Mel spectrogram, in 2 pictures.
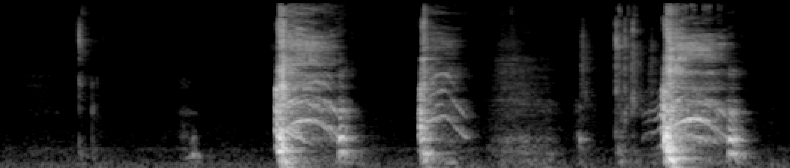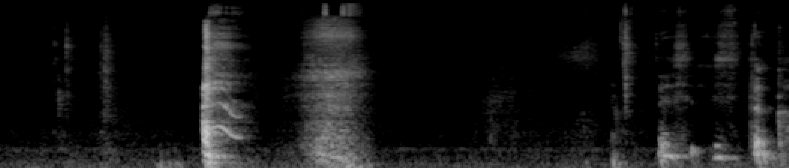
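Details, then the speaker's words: Three or four loud, harsh coughs with throat clearing between them, from a person with asthma that is worsened by something in the room they are allergic to. "I'm really sorry for those coughs, guys. Not my intention. But when is it someone's intention to cough?"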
